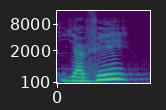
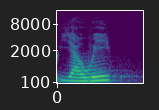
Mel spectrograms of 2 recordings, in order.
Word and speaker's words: Yahweh: Mais il semblerait que la prononciation correcte de ce, de ce mot mystérieux euh, se rapprocherait davantage de Yahvé ou Yahweh.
